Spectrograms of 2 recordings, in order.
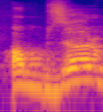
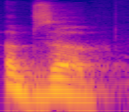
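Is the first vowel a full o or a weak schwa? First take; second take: full o; schwa. First: The first vowel is a full o sound. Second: The first vowel is a weak schwa sound. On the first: The speaker calls it wrong. "ಇದು ಅಬ್ಸರ್ವ್ ಅಲ್ಲ" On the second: The speaker calls it right. "ಓಗೆ ನೋಡಿ ಅ sound, short ಅ"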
